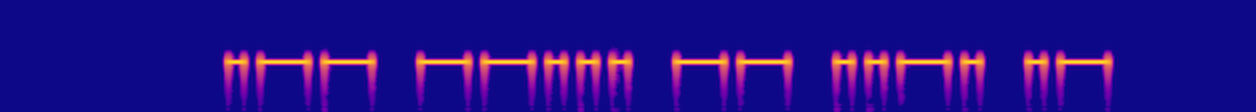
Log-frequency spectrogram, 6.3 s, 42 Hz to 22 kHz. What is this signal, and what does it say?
Morse code, heard as a keyed tone, about 15 wpm, 700 Hz. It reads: W7MFA
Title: USA Call Signs - 5 Characters - Repeated 2x - 15wpm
